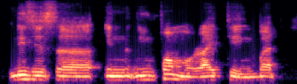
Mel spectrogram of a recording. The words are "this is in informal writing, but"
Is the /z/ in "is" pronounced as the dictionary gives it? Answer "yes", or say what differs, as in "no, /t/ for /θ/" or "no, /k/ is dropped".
no, /s/ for /z/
